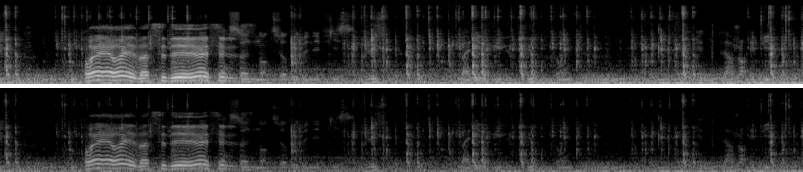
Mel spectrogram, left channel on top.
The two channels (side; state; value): right; quieter; 8.8 dB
